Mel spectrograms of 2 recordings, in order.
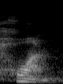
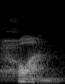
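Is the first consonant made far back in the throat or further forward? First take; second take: back; back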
